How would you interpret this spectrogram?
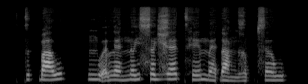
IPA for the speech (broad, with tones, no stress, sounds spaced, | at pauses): t̪ ə˨˩ t̚ ɓ a˨˦ w | ŋ ṵ˧˨ ə̯ l ɛ˨˩ n ə˨˦ j s ə˧ j ɣ ɛ˨˦ t̪ʰ e˨˦ m ɛ˨˩ ɗ a˨˩ ŋ ɣ ə˨˩ p̚ s ə˧ w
